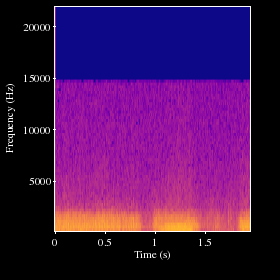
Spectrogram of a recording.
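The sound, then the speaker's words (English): A bear snarls and growls in harsh, rasping bursts, with a long rough snarl, a shorter throaty growl carrying a brief pitched whine, then another snarl starting up. No one speaks. “The air was full of the savage growls coming from the bear's throat.”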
